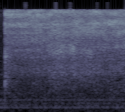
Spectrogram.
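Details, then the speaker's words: Steady high-pitched hissing spray of a dental air-water syringe rinsing after polishing during a COHAT in an anesthetized patient; water alone at the back of the mouth, both buttons near the fourth premolar. "okay and again when you're in the back of the mouth just use water not air as well but as you get towards you know the fourth premolar sole you can press both buttons"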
